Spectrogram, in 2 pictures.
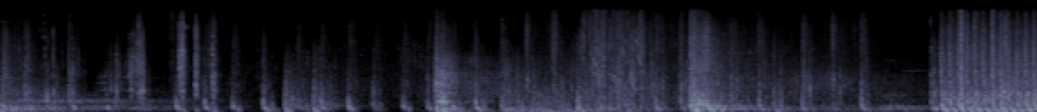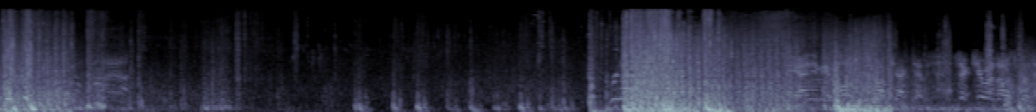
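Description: Gunfire in a Call of Duty Modern Warfare III multiplayer match, with bursts of rapid shots and loud volleys scattered among quieter stretches of footsteps and movement, broken by short pauses.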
